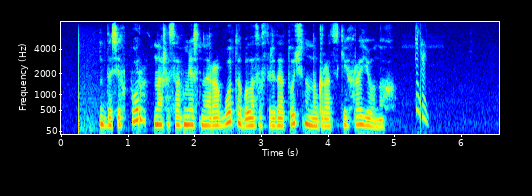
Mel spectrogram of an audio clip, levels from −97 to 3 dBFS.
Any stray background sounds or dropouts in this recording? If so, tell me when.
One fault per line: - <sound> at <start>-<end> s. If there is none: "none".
- chirp at 5.3-5.5 s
